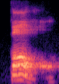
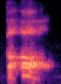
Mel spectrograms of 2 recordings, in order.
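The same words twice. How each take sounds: First: Baal said as one syllable, like "ball"; one-syllable pronunciation. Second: Baal split in two, "ba-ALL"; correct two-syllable pronunciation. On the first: Host names the Canaanite god, Baal in one syllable. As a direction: run the vowels of Baal together into one long sound. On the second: Host corrects the god's name, Baal in two syllables. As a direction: break Baal between the A's, stressing the second half. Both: Shown as a demonstration. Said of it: "if you're pronouncing it correctly".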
